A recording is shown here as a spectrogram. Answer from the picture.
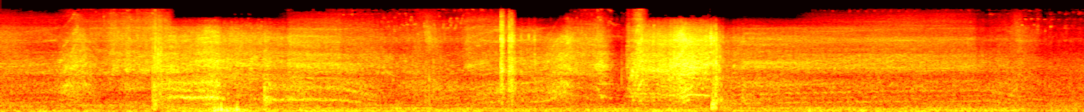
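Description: Traxxas Sledge RC monster truck being driven hard on concrete: its brushless electric motor whines up and down with the throttle over the noise of its tyres. Two sharp knocks come about five and six seconds in as the truck leaves the ramp and hits the concrete, followed by a loud scrabbling burst of tyres and motor.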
